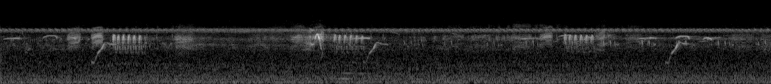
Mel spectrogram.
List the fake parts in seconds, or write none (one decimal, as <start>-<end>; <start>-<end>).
1.8-3.1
